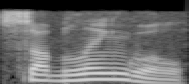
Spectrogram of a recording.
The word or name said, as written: sublingual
